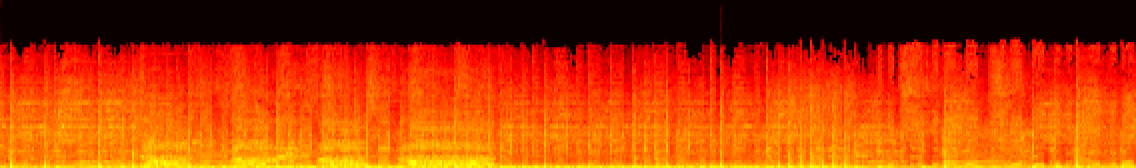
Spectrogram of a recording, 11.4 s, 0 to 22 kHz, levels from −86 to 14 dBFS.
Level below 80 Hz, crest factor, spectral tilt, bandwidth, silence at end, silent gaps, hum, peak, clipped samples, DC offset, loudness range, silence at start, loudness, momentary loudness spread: -16 dBFS; 12 dB; -4.5 dB/octave; 17 kHz; 0 s; none; none; 0 dBFS; under 0.1%; under 0.1%; 3 LU; 0 s; -13 LUFS; 4 LU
